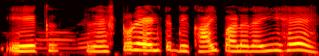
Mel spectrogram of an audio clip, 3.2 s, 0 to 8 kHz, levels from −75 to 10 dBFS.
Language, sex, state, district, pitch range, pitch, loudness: Hindi, female, Madhya Pradesh, Bhopal, 265-320 Hz, 280 Hz, -16 LUFS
